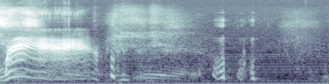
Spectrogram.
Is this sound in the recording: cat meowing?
yes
